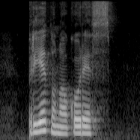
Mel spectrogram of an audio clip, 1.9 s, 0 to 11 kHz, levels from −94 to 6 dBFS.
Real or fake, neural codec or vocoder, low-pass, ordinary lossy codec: fake; vocoder, 22.05 kHz, 80 mel bands, WaveNeXt; none; none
